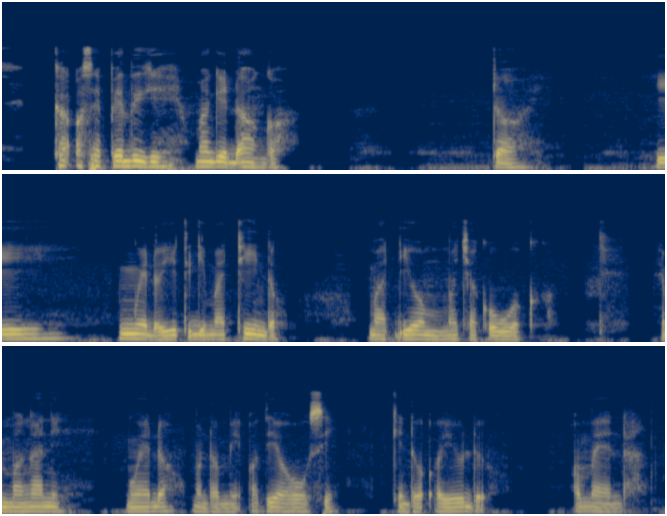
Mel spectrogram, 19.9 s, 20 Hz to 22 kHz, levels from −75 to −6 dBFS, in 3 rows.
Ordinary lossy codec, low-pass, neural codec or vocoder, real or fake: none; 7.2 kHz; none; real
